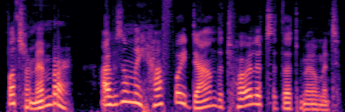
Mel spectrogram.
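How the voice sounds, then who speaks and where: A man giving a dramatic reading of a humorous first-person story, with deliberate, theatrical phrasing and drawn-out emphasis. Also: high-pitched, sing-song, no echo. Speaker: amateur reader of a comic story. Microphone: close computer mic on voice chat.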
